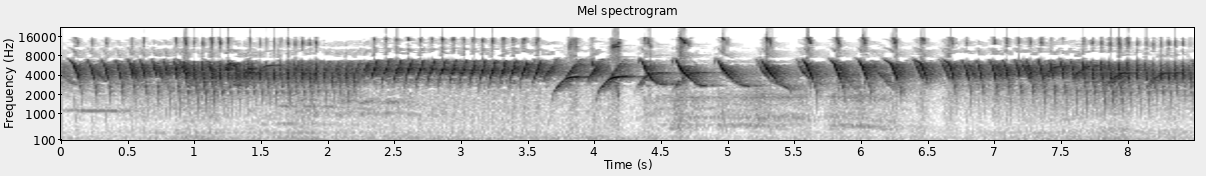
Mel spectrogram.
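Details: Continuous canary song used to teach other birds: a long dense high trill, a burst of sharp falling notes in the middle, then the steady rapid trill resumes.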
